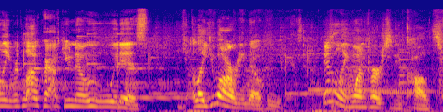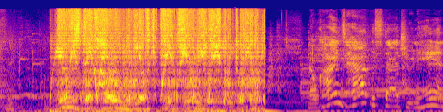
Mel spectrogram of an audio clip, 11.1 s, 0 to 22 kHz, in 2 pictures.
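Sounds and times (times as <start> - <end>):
voice: 4.1 - 8.9
harsh distorted noise burst: 6.2 - 8.9.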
